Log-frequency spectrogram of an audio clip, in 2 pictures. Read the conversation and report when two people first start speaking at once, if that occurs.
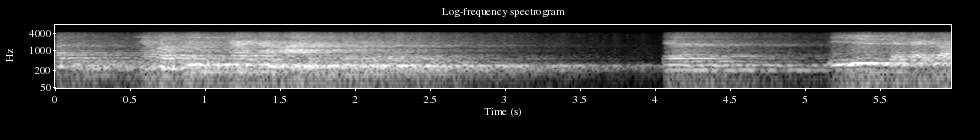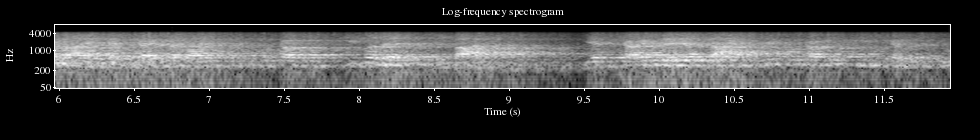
none

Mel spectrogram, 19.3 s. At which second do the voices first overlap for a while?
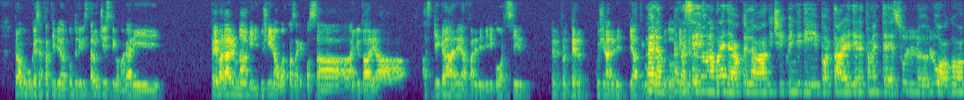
12.9 s

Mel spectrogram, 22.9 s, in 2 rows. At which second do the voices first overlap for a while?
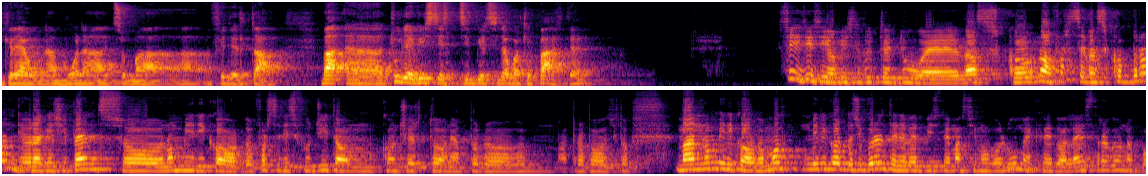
none

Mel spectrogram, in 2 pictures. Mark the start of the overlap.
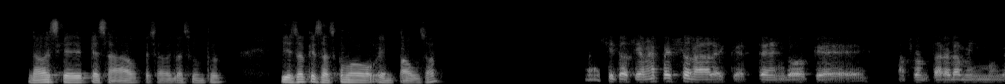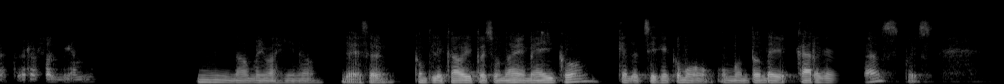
none

